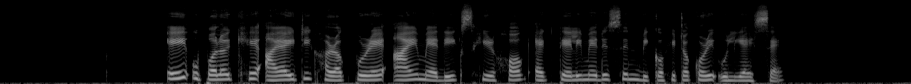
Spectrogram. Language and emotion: Assamese, neutral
